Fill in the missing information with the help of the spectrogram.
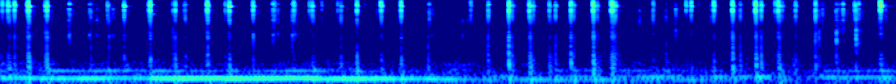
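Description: A filled Gucci Intense Oud perfume bottle of thick, dark glass is held upright while long pink nails fast-tap its glass face. The result is a quick, uneven stream of sharp, bright clicks with almost no ring, over a steady low hum.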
